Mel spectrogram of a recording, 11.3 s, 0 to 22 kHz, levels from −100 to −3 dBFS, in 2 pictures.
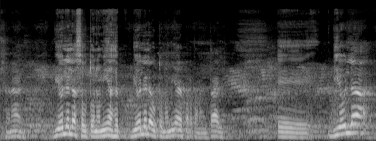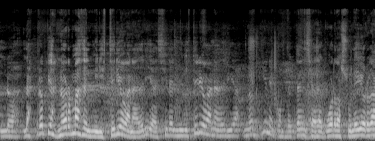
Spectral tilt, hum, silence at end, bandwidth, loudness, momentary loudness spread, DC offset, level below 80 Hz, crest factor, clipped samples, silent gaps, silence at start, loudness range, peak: -6.5 dB/octave; none; 0 s; 17 kHz; -30 LUFS; 11 LU; under 0.1%; -70 dBFS; 16 dB; under 0.1%; none; 0 s; 4 LU; -14 dBFS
